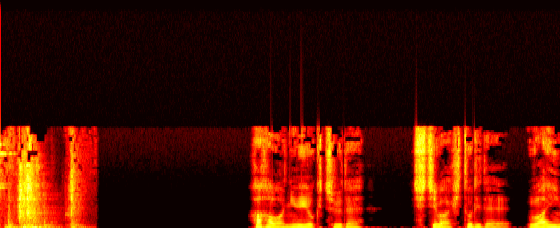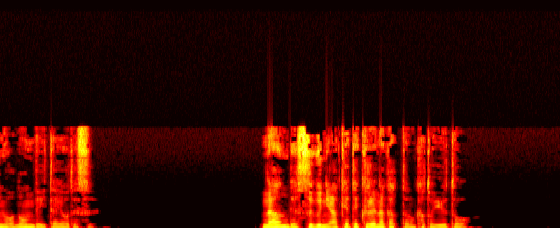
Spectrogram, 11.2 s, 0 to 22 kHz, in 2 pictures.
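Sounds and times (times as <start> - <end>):
front door closing: 0.0 - 1.0
speech: 2.6 - 6.6, 8.2 - 10.4.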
